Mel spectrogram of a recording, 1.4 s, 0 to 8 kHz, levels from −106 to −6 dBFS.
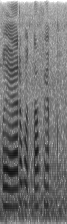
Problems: constant background noise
